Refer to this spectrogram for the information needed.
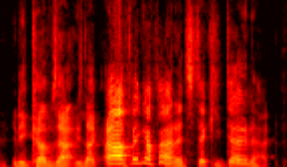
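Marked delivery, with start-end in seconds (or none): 1.0-2.6 put-on, high, pitched-up cartoon character voice. Retelling a South Park scene from the toilet: Cartman impression. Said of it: "Do I do a good Cartman impression?".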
